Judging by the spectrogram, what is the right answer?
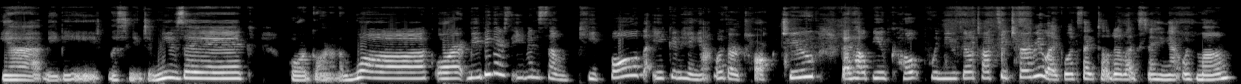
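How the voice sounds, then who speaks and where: High-pitched woman reading aloud to children. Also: moderate pace, poor audio. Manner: expressive, encouraging, asks listeners questions; addresses listeners as friends, simple child-directed phrasing. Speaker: children's read-aloud host. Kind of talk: interactive picture-book read-aloud to children.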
